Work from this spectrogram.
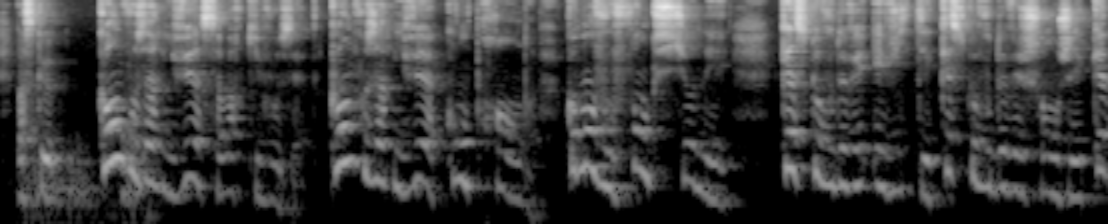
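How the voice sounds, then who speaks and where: Against noticeable background noise and audible room echo, a woman talks at a fairly high pitch. Her pitch swings very widely at a moderate pace. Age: 60s. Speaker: astrologer and spiritual commentator. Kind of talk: solo spoken commentary. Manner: hesitant with frequent fillers.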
